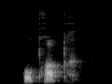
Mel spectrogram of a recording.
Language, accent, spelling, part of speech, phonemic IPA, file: French, France, au propre, prepositional phrase, /o pʁɔpʁ/, LL-Q150 (fra)-au propre.wav
- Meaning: 1. in neat 2. ellipsis of au sens propre: literally, in the literal sense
